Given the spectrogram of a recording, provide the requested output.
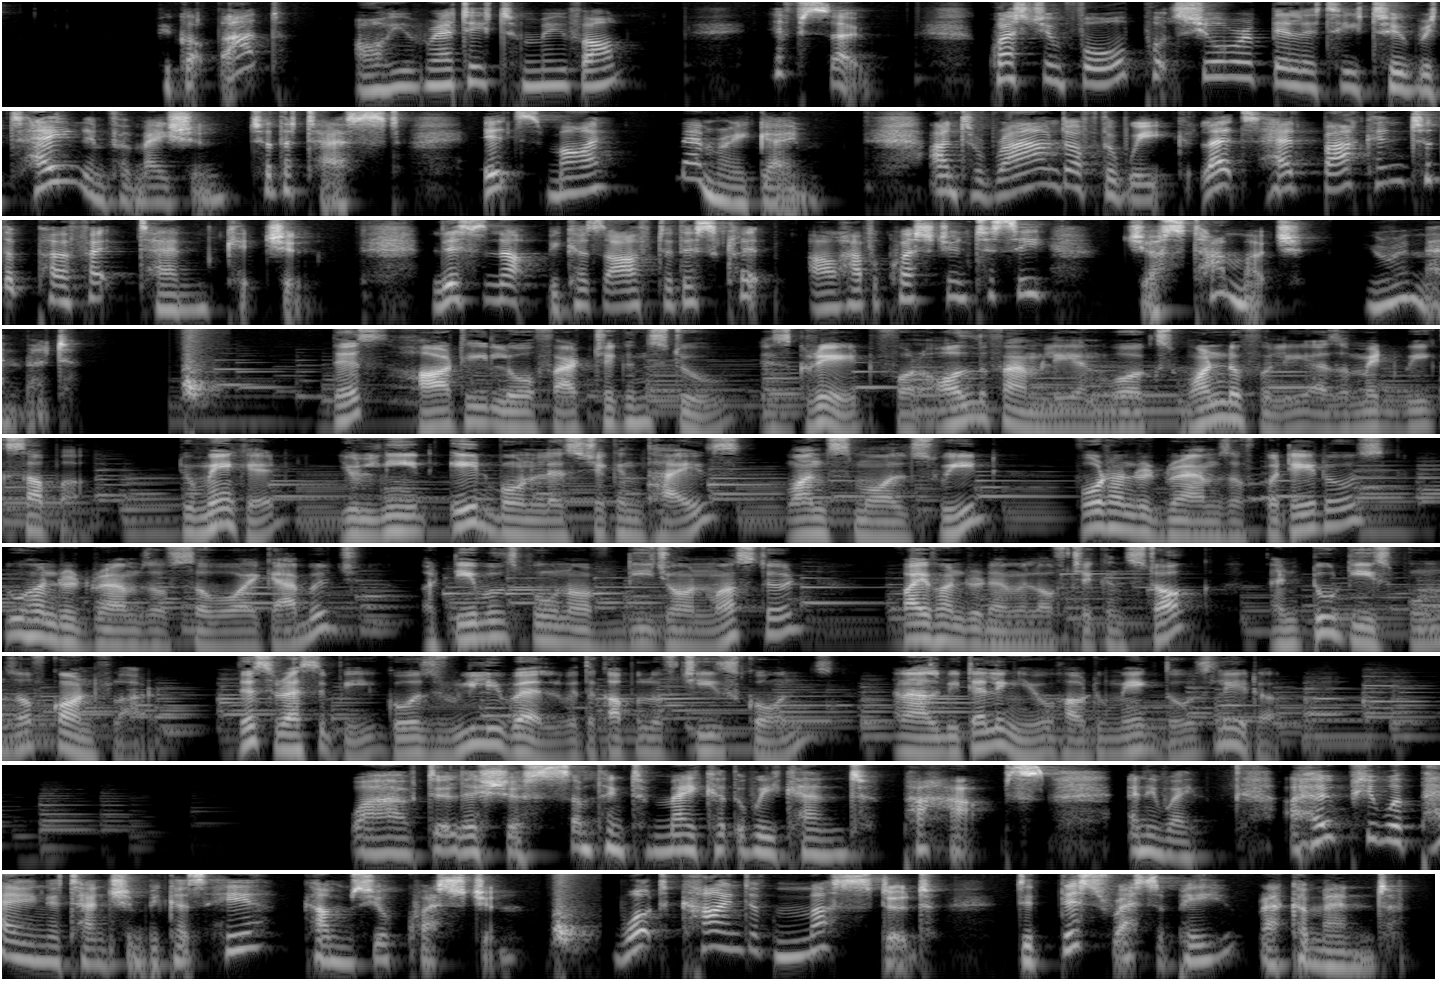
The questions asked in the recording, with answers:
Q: What kind of mustard did this recipe recommend?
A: And the answer I was looking for was Dijon mustard.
